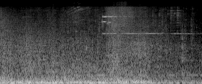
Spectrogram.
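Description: A Bombarda spell explodes in Hogwarts Legacy, a heavy, sustained rumbling boom that fills the clip loudly and then tails off slightly toward the end.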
